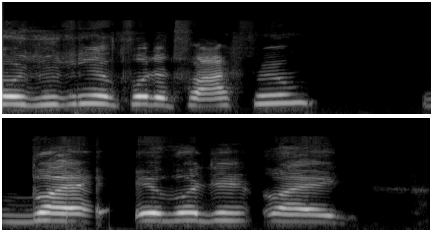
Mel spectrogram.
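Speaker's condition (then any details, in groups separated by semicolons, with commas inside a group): Cerebral palsy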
